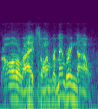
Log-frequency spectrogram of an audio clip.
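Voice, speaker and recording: An actor playing a bossy, needling police inspector in a 1940s radio crime drama. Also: male voice, a little high, fairly quick, bright, forceful tone. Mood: brusque, impatient. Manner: brusque, needling. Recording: muffled old radio recording, faint noise.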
